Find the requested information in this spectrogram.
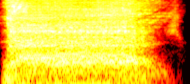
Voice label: Octopede Pain; Warframe; MiTW; Battle Barks

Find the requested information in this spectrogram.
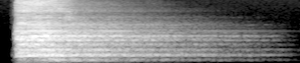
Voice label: Pain Corpus Venus Male; Warframe; Battle Barks

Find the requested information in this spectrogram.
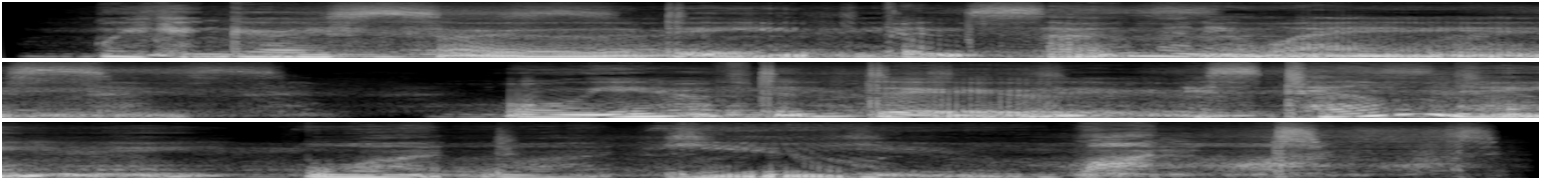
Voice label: Ambient Barks, en

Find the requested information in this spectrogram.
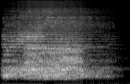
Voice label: Sentient Pain, Barks; Enemies; Warframe; Symbilyst

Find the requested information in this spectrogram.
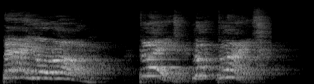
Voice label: Soldier Male; Battle; Sinecure; en

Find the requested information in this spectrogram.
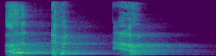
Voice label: Death Female; Warframe; Modular Corpus Female

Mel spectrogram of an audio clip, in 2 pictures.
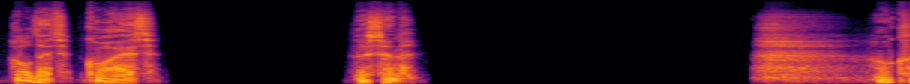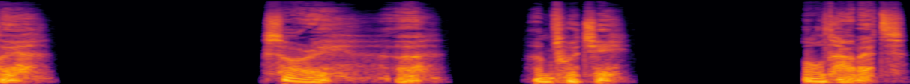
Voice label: Ambient Barks, en; Warframe; Mall Romance; Arthur

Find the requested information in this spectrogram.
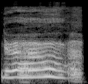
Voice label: Horse Stop Adult; Duviri

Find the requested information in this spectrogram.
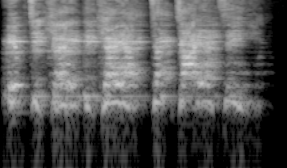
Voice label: Attack, Corpus Venus Male

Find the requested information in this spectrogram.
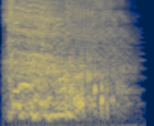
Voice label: Vocal Death

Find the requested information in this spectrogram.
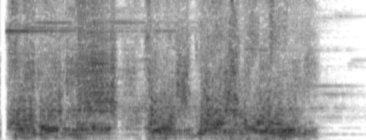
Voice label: Cover Me Grineer Female; New War; Narmer

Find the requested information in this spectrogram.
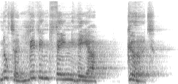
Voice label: Patrol Spoken Soldier Mace Agent Female; Battle; Sinecure Melee

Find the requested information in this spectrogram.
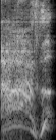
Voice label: Death Prime Grineer Male; Tau; Battle Barks

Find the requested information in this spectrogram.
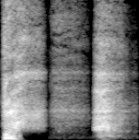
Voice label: Operator Voice, en; Operator Mission; Generic Land

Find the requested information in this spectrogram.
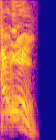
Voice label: Pain; Warframe; Battle; CorpusAristocratManager; Treasurer; en

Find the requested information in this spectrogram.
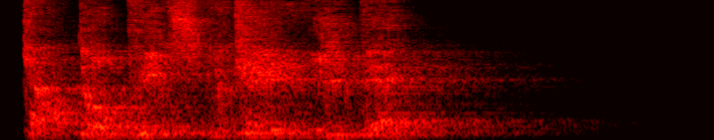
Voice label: Patrol, Battle Barks

